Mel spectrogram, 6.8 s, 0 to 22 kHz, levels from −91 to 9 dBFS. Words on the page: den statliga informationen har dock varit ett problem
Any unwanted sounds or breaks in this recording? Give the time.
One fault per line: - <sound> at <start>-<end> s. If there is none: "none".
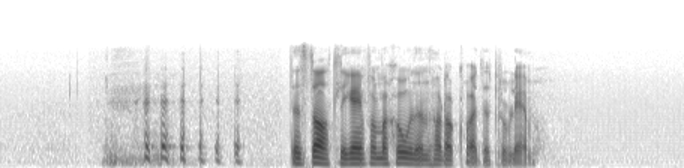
- laugh at 1.0-2.6 s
